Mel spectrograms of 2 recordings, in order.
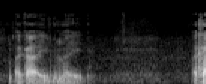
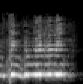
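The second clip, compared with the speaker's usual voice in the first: very high, loud twanging pings; imitated wire ping; 10 dB louder than usual. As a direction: pluck each ping like a snapped wire. Imitates braces wire snapping.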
